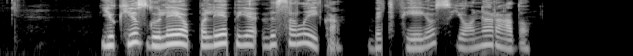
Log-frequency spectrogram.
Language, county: Lithuanian, Vilnius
